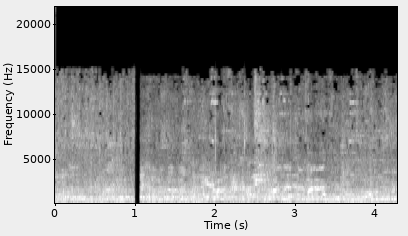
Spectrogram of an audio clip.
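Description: A crowd's chatter: many voices talking at once with no single clear speaker, broken by a momentary dropout to silence about a second in.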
